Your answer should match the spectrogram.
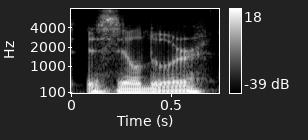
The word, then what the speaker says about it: Isildur: It's Isildur. – I like the way I'm saying it better. – We got told that you're supposed to put the emphasis on the second syllable for these Numenorean names.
